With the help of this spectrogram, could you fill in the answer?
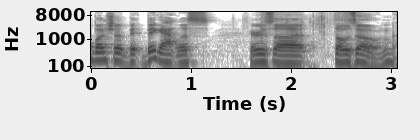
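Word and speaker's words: Dhoesone: Here's Thozone. I believe the DH is pronounced like a TH.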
